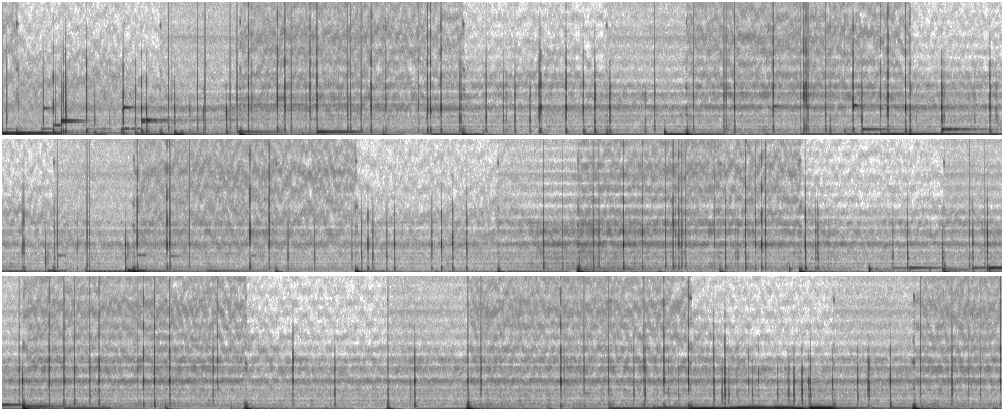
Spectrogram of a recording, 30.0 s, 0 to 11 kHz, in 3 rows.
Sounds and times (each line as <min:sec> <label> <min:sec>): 0:00.0 tape hiss 0:13.1
0:00.0 crackle 0:30.0
0:13.7 tape hiss 0:30.0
